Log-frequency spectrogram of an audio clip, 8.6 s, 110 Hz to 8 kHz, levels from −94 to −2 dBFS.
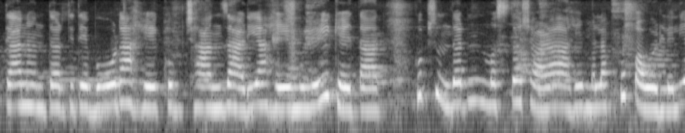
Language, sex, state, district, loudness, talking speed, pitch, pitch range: Marathi, female, Maharashtra, Aurangabad, -16 LUFS, 125 wpm, 255 Hz, 245-270 Hz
